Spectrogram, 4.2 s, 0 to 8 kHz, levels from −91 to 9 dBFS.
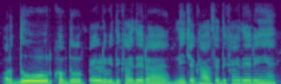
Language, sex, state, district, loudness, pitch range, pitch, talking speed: Hindi, male, Uttar Pradesh, Lalitpur, -16 LUFS, 135-150 Hz, 140 Hz, 225 wpm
